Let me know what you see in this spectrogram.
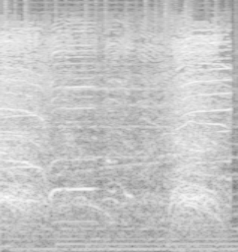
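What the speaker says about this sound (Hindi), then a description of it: "सिविल डिफेंस वॉलंटियर बनने पहुंचे युवा भारत माता की जय और वंदे मातरम के नारे लगा रहे थे" A crowd of young people gathered at Tagore Theatre in Chandigarh to enlist as civil defence volunteers chants patriotic slogans, with swelling voices rising and falling over a constant background hubbub.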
